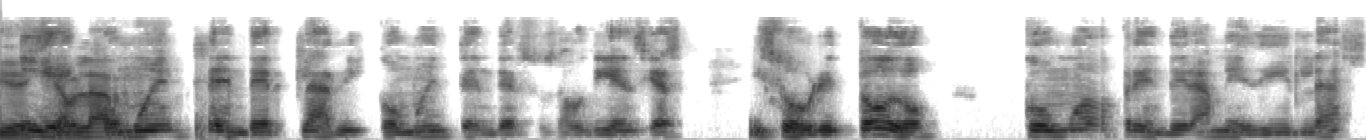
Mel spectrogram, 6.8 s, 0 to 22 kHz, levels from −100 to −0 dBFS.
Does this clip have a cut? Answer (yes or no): no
